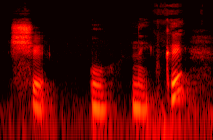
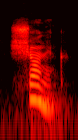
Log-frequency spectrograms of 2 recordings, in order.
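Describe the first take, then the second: First: Each letter sound is said separately, broken apart. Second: The sounds are joined into one smooth word. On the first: "коли ми беремо букву просто окремо з алфавіту" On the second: "коли ми з'єднуємо"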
